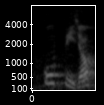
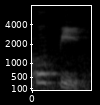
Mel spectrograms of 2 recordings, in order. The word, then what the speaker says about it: kopi: 여기 발음으론 꼬삐죠. 꼬삐.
